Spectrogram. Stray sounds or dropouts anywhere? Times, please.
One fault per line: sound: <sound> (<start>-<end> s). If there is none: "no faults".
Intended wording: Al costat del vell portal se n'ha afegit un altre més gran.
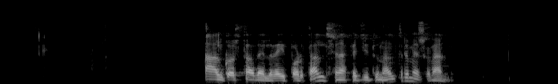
no faults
